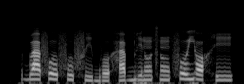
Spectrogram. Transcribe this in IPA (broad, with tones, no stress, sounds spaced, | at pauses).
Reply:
b a˦ f o˦ f u˧ f i˨ b o˨ h a˨˦ b i˧ ɾ ũ˧ s ũ˧ f o˦ j ɔ˦˨ h i˧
